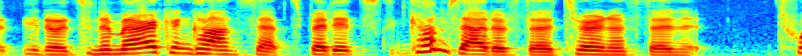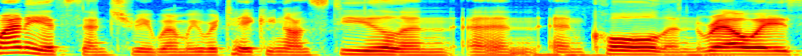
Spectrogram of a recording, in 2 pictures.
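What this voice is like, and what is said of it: English accent. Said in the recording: “I'll pull my English accent out”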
